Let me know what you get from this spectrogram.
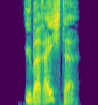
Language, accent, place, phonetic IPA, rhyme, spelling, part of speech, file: German, Germany, Berlin, [ˌyːbɐˈʁaɪ̯çtə], -aɪ̯çtə, überreichte, adjective / verb, De-überreichte.ogg
- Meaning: inflection of überreichen: 1. first/third-person singular preterite 2. first/third-person singular subjunctive II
